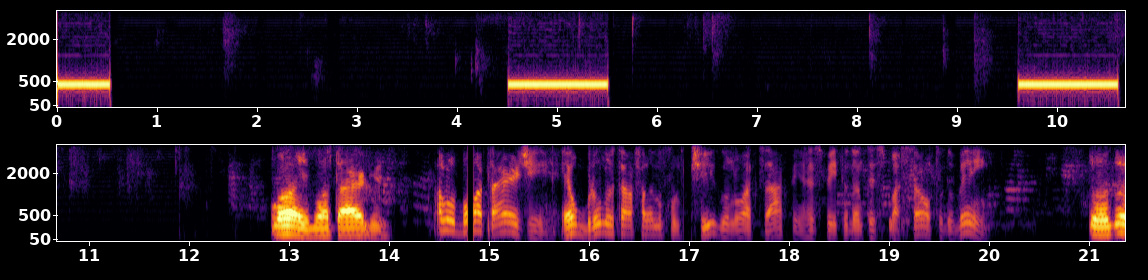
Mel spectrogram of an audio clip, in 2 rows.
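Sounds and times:
telephone ringback tone while a call is placed: 0.0s - 0.6s, 4.5s - 5.5s, 9.6s - 10.6s
speech: 12.8s - 20.2s, 21.0s - 21.3s.

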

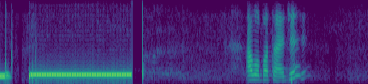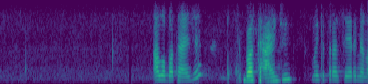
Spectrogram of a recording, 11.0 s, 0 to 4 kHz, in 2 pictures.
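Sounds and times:
steady single-pitched telephone tone during call transfer: 0.0s - 2.0s
speech: 3.7s - 4.7s, 7.8s - 11.0s.

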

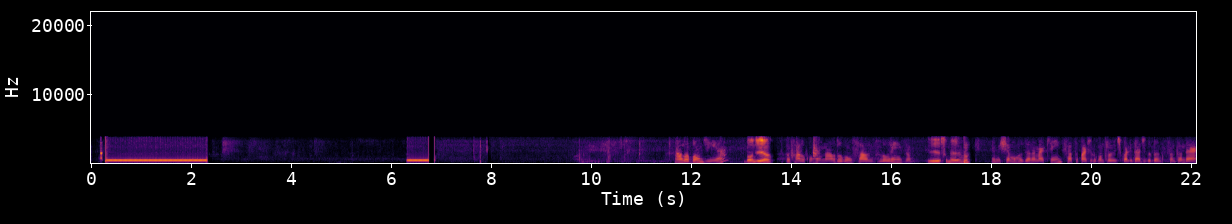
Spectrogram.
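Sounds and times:
telephone call transfer tone beeps on a bank's customer line: 0.2s - 2.4s, 6.3s - 6.8s
speech: 11.7s - 22.1s.

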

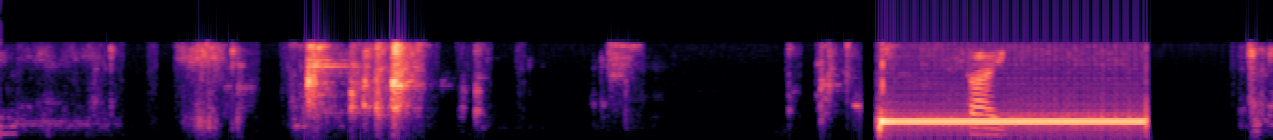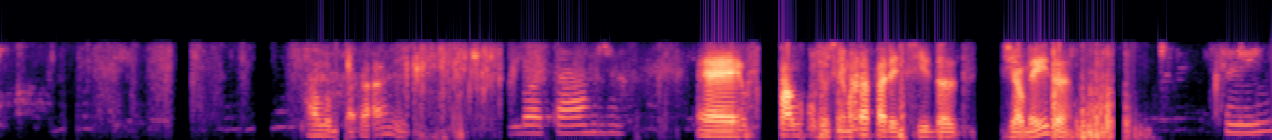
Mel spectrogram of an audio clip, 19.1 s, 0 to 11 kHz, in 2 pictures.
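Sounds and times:
telephone line tone while a call is transferred: 6.6s - 8.6s
speech: 11.9s - 12.8s, 13.4s - 17.8s.

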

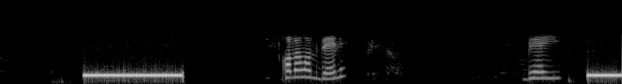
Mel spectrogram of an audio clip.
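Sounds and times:
telephone ringback beep while placing a call: 0.8s - 1.8s, 5.9s - 6.2s
speech: 2.8s - 3.6s, 5.2s - 6.1s.

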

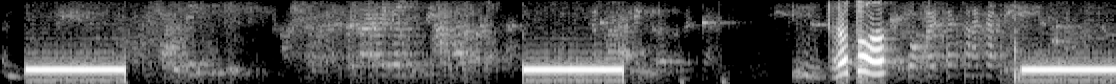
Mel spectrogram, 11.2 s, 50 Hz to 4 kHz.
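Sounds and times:
soft talk: 0.0s - 11.1s
telephone ringback tone on an unanswered outgoing call: 0.2s - 1.3s, 5.2s - 6.2s, 10.2s - 11.1s.

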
